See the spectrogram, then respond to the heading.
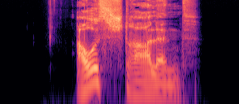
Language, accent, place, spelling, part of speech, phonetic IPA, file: German, Germany, Berlin, ausstrahlend, verb, [ˈaʊ̯sˌʃtʁaːlənt], De-ausstrahlend.ogg
- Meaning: present participle of ausstrahlen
